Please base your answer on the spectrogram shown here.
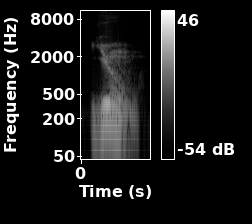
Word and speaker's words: Jung: Um, for the future, his last name is pronounced Yung.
